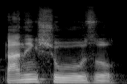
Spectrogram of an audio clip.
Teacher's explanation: We keep the accent of the second word, part of the compound, so on the shoe.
